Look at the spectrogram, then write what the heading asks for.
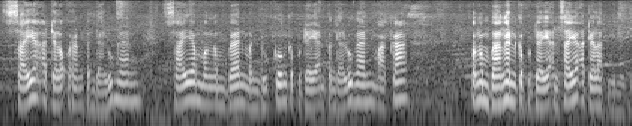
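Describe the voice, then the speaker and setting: A man from Java, an interview guest explaining culture in a lecturing, emphatic way. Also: moderate pace. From Java, Indonesia. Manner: lecturing, emphatic, lively rises in pitch for examples.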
